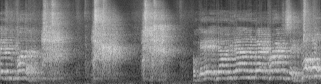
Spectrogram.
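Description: Three sharp rushing bursts about a second apart, each starting suddenly and fading quickly: a karate uniform snapping, with forceful breath, as strikes are thrown. A man's voice comes before and after them.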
